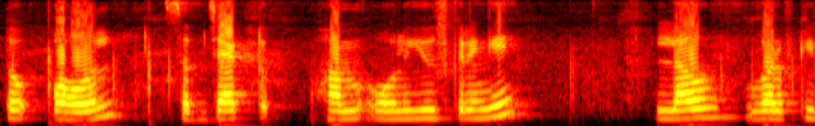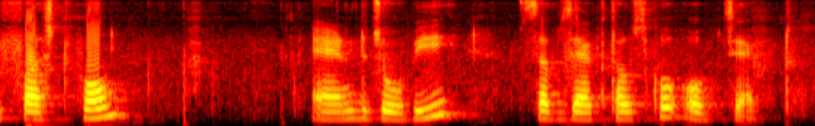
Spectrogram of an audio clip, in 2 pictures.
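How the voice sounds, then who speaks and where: Slow-paced Indian woman teaching. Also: medium pitch, dark tone, poor audio. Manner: instructional, reads example sentences slowly and deliberately. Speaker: grammar teacher. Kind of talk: step-by-step lesson explanation mixing Hindi and English.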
